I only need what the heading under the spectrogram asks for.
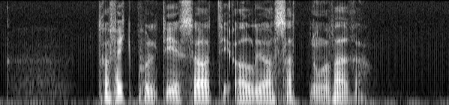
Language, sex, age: Norwegian, male, 20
